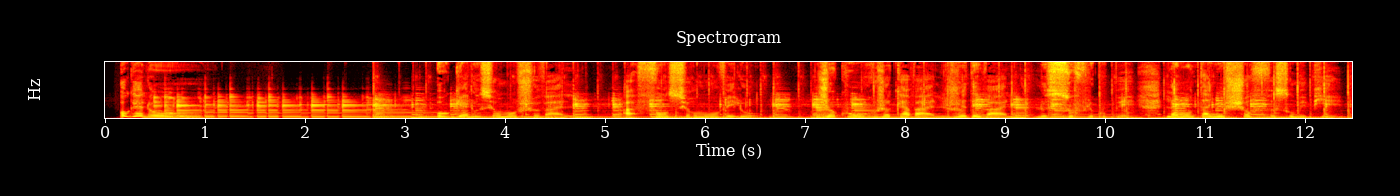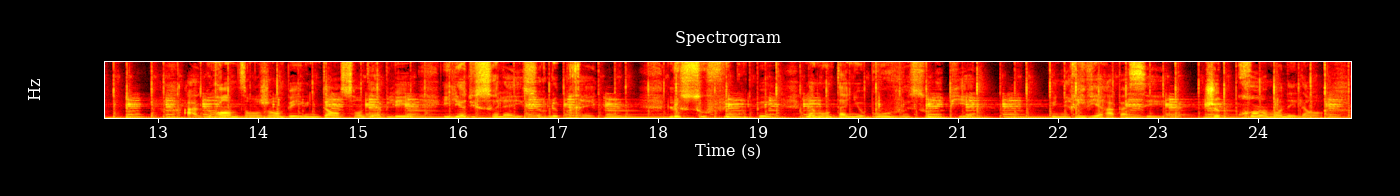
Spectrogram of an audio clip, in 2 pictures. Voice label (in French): francais et arabe; Au galop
